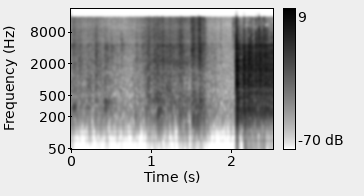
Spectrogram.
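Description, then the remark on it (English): Dice rattle and clatter softly for a couple of seconds, then a sudden louder burst of rolling clicks and knocks as they tumble across a hard surface. The dice are rolled for damage during a tabletop role-playing game. No voices. “Oh, no, that's the wrong dice.”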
